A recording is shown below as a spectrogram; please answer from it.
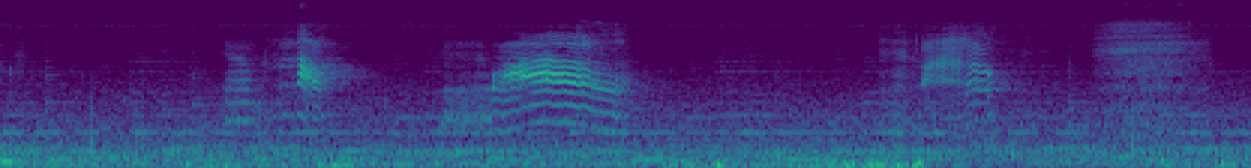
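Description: A cat meowing several times, the loudest a long rising-and-falling meow about halfway through, with faint background music.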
